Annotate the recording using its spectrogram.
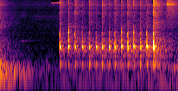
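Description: Lion dance percussion band of drum and cymbals: one loud strike at the start that dies away, then, under a second in, a fast even roll of about ten strokes a second with a ringing metallic tone.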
